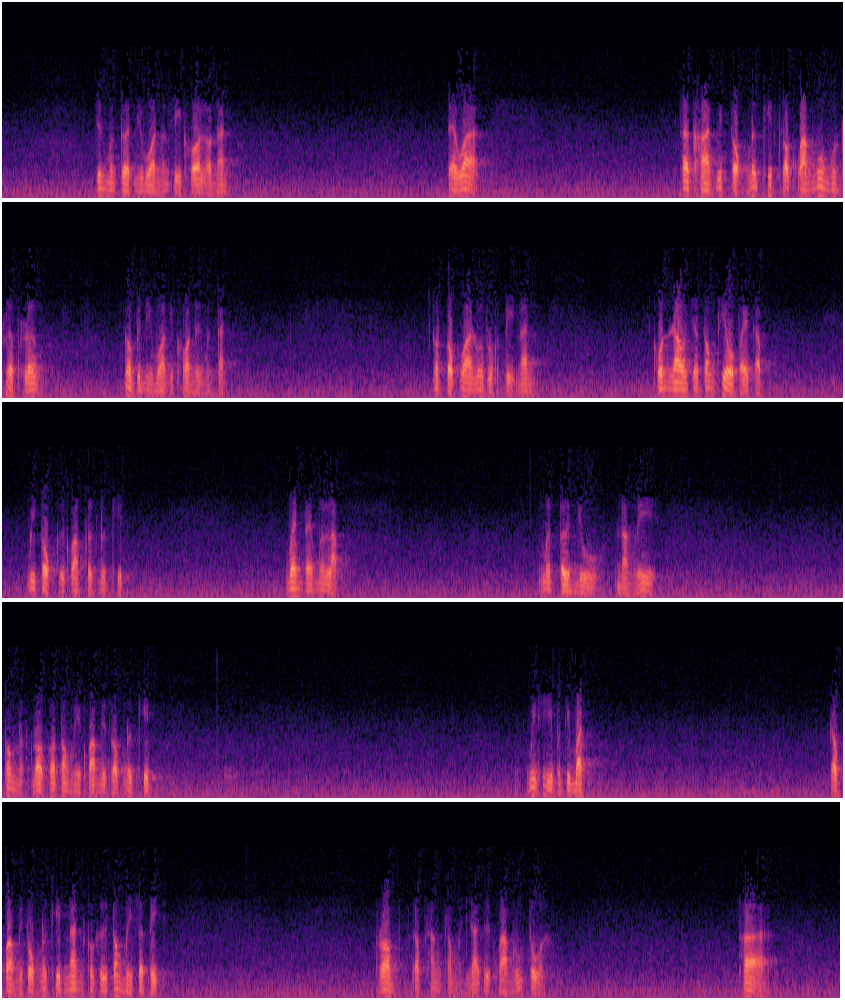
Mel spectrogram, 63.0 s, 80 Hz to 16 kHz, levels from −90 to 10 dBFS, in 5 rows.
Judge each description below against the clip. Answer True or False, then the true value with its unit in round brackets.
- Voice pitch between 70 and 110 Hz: True (100 Hz)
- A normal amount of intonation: False (1.2 semitones)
